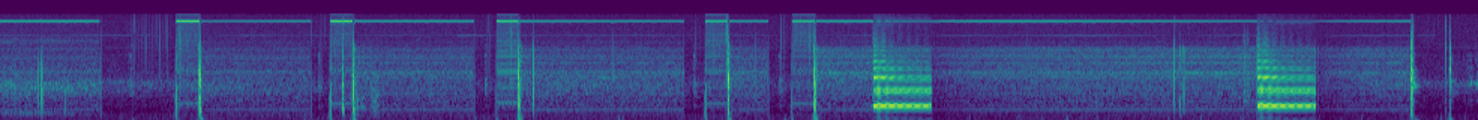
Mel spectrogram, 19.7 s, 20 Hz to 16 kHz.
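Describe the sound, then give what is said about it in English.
A PBX telephone ring, halfway between a modern tone ring and a 701 step ring, captured on a tape recorder with automatic volume control: a thin steady tone, scattered short clicks, and two loud buzzing ring bursts several seconds apart. “So here's another call to that same ring. This time, the tape recorder didn't mess it up as badly.”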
